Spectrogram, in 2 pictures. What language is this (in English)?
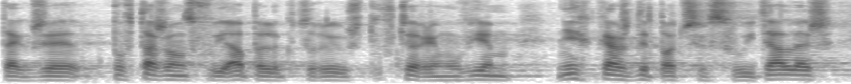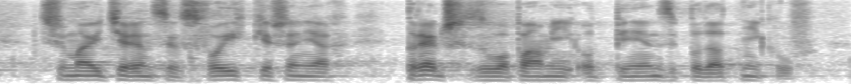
Polish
